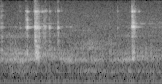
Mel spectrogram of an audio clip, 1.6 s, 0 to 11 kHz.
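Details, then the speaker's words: Penn Spin Fisher 700 saltwater spinning reel, flea market find, turned by hand: a light tick about once per turn over a faint scrape. Suspected cause is a missing washer under the rotor, or a knocked, out-of-round rotor scraping. "You're hearing that we got a click on the side, a rub. That oftentimes means that there's a washer missing underneath here. Sometimes it means that the rotor got whacked and it's out of round and it's scraping against that."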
